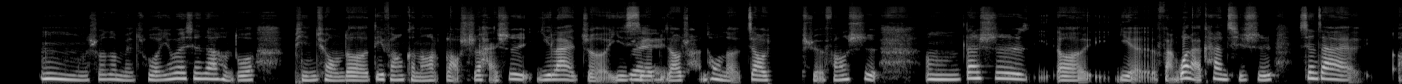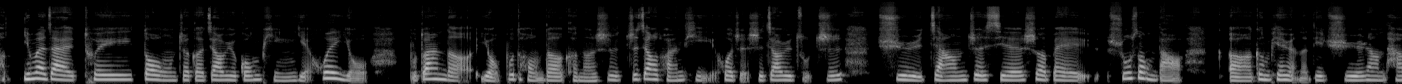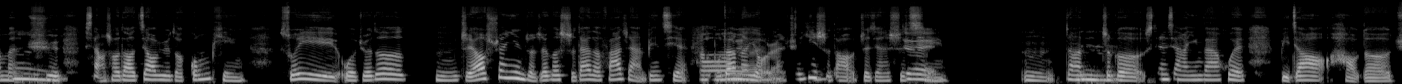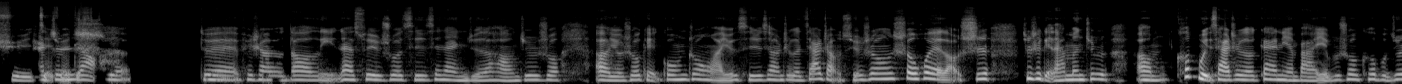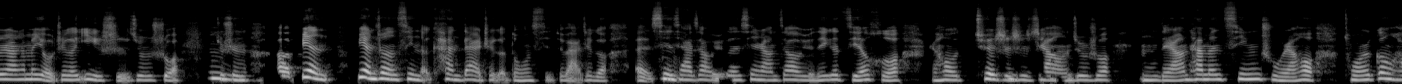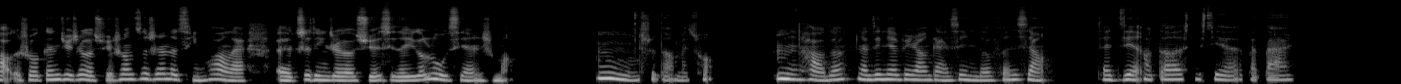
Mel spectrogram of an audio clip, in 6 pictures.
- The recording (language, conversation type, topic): Chinese, podcast, 未来的学习还需要传统学校吗？
- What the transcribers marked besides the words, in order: other background noise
